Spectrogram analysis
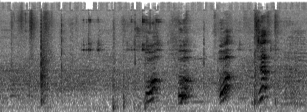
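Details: Toy poodle named Da-Ji at play indoors: short rising whines in four quick bursts about every half second, with soft human voices and thumps in the background.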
